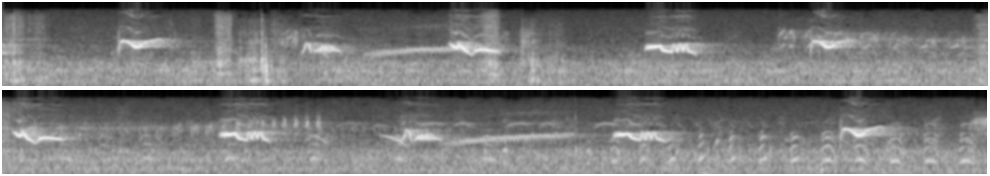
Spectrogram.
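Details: Dawn song of a creamy-bellied thrush: brief bright phrases of sharp chirps and upward-slurred whistles, delivered about once per second in an uneven rhythm, against a constant low hiss of ambient noise.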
